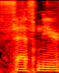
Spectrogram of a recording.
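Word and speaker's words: Fafnir: Fafneer. Fafneer slain by uh Seigur.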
